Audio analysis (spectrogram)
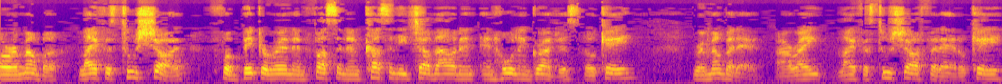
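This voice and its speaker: A man with a somewhat breathy, fairly high-pitched voice talks at a moderate pace. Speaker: webcam show host. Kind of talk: video tribute monologue. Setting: home webcam recording. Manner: halting, repetitive.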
